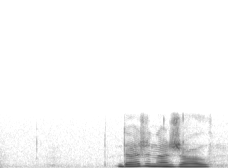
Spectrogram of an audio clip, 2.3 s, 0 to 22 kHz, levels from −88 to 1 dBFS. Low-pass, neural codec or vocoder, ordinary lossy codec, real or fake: 7.2 kHz; none; none; real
